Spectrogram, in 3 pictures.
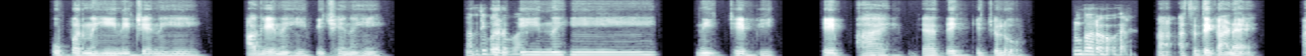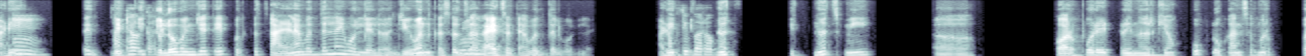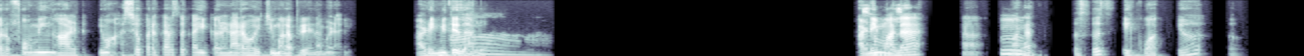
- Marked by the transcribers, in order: in Hindi: "ऊपर नहीं नीचे नहीं, आगे … देख के चलो"; singing: "ऊपर भी नहीं, नीचे भी ये भाई! जरा देख के चलो"; tapping; laughing while speaking: "बरोबर"; in English: "कॉर्पोरेट ट्रेनर"; in English: "परफॉर्मिंग आर्ट"; drawn out: "हां"
- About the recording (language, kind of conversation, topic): Marathi, podcast, तुमच्या आयुष्यातील सर्वात आवडती संगीताची आठवण कोणती आहे?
